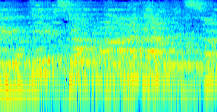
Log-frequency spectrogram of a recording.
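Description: Live group singing over music: several voices singing together above a steady bass line.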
